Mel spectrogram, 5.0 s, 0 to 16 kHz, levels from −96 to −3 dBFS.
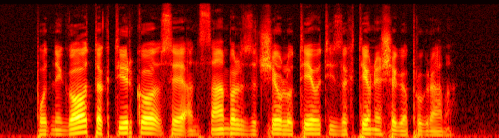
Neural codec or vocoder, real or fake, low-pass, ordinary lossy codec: none; real; 14.4 kHz; none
